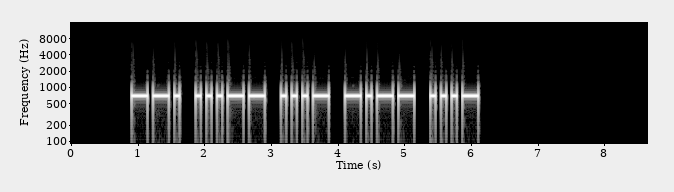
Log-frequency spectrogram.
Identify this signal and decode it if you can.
Morse code, heard as a keyed tone, about 15 wpm, 700 Hz. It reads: G3VYV
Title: DXCC-100 Call Signs - 5 Characters - Repeated 3x - 15wpm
